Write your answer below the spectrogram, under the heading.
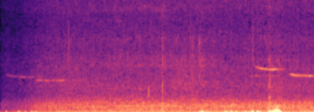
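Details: Ruffed grouse drumming in Washington, New Hampshire: after a quiet stretch, deep muffled thumps come faster and closer together toward the end, peaking in one stronger low beat, with faint thin bird whistles in the background.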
